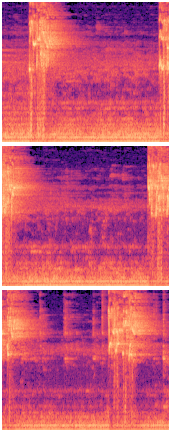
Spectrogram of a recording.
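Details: Lovebird singing in the ngetik and ngekek styles: four loud, harsh, high squawking bursts, each about half a second, spaced two to three seconds apart over a constant low hum.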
